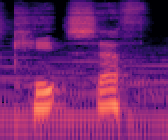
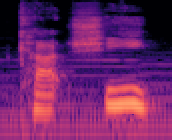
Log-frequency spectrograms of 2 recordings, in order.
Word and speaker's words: Cait Sith: despite my Scottish accent, I'll be pronouncing the robotic feline's name as Kate Sith, rather than the etymologically correct Cat She, simply because that's how Reeve says it in Dirge of Cerberus.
